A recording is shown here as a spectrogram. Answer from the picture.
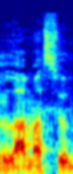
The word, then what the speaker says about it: Lamassu: Did you have that you were driving past Trafalgar Square and suddenly you see that creature that is called Lamassu? – Yeah. – I pronounce it correctly. – Yeah, Lamassu.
